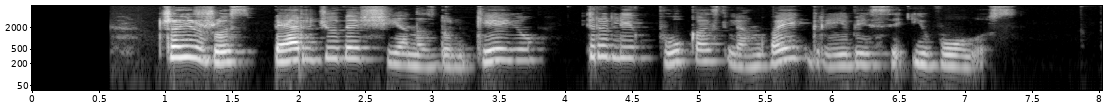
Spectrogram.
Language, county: Lithuanian, Marijampolė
